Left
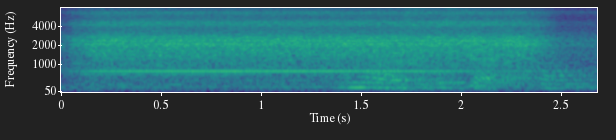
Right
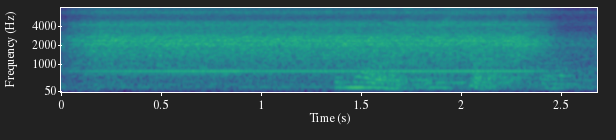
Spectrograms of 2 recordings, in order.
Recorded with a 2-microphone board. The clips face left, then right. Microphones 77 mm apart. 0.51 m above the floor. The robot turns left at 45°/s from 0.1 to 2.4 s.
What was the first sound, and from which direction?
A man speaking, 130° right.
